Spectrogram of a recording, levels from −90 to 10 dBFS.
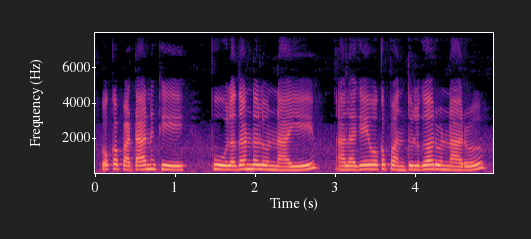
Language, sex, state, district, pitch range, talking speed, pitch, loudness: Telugu, female, Telangana, Hyderabad, 215-245 Hz, 120 wpm, 230 Hz, -13 LUFS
